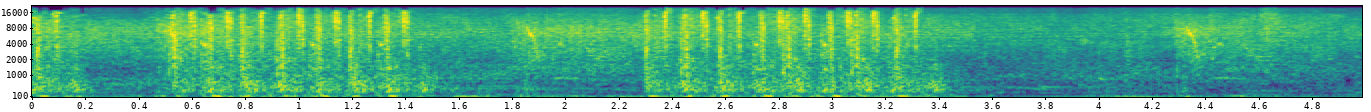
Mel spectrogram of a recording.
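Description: Rifle fire in the survival video game 7 Days to Die comes as loud, rapid bursts of sharp shots in two long volleys, then fades into a quieter steady background.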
